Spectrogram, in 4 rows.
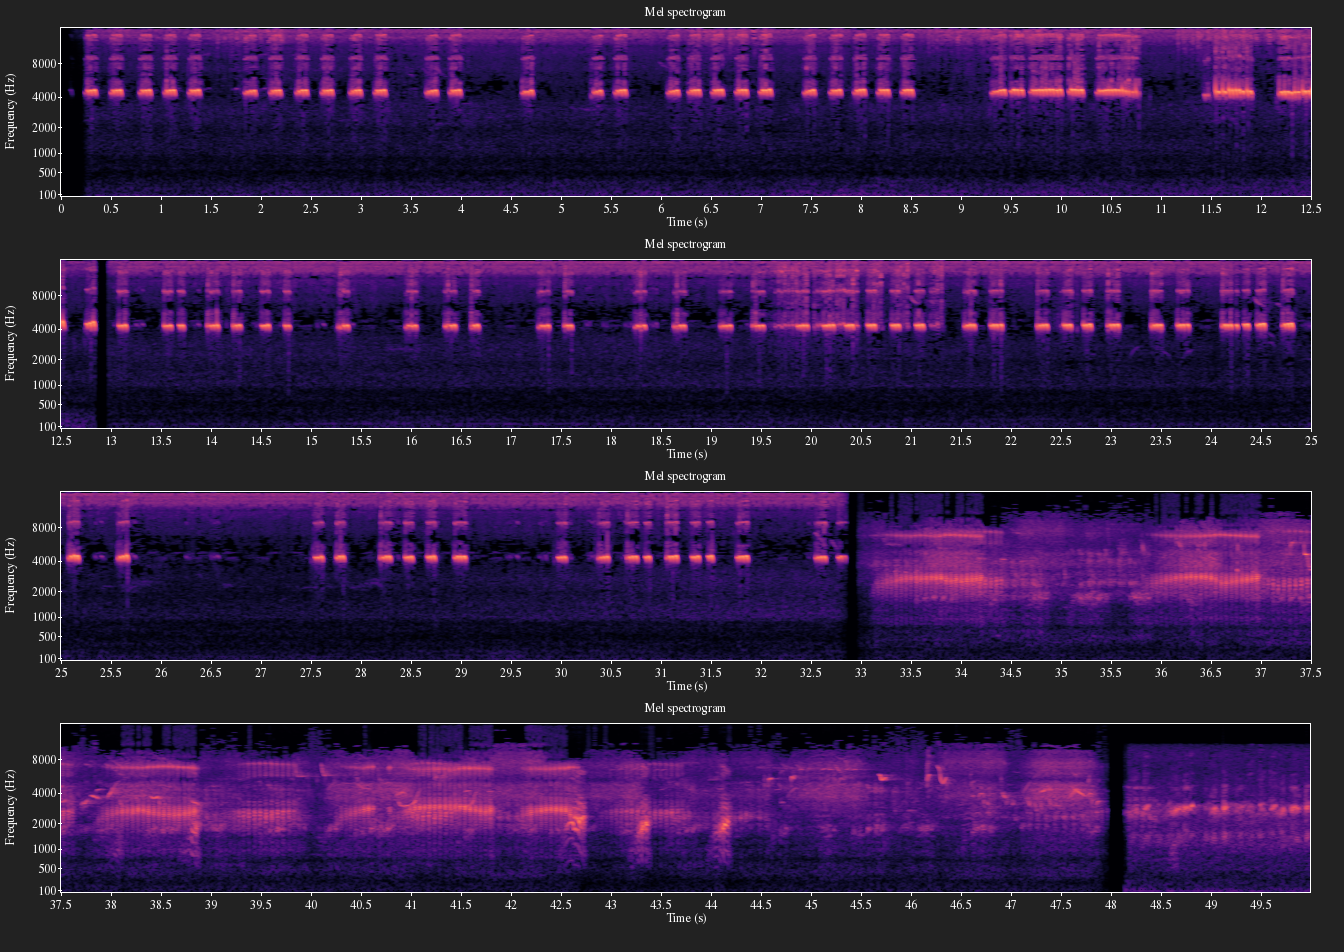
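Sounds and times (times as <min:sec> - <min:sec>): low background rumble: 0:00.2 - 0:32.8
cricket chirping: 0:00.2 - 0:32.9.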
